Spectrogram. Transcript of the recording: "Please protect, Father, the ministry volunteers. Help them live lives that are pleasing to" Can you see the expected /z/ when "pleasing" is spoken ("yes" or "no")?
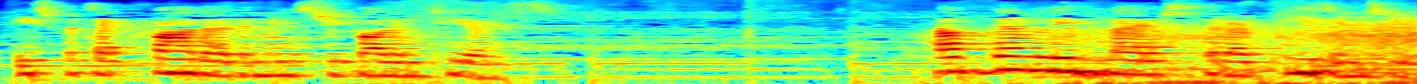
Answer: yes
